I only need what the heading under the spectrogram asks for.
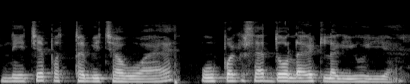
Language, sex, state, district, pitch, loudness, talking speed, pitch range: Hindi, male, Uttar Pradesh, Shamli, 150 Hz, -18 LUFS, 175 wpm, 135-160 Hz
